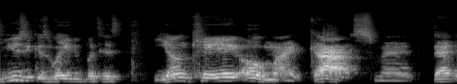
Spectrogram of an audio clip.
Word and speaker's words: YXNG K.A: Like, I always was like, YXing. This dude said, I'm Young K.A.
